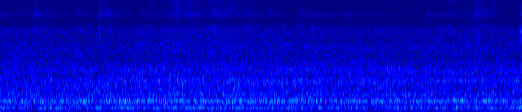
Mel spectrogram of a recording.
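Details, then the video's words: Bees swarming back to the hive ahead of an approaching storm, flying in from among the trees and pushing inside; a dense, steady low hum of many wings with no breaks throughout. "Pszczoły wyczuły armagedon"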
